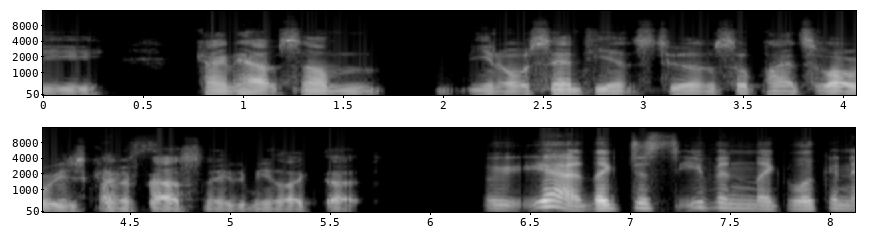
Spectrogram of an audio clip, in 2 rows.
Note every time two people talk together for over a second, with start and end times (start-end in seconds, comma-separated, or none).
none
